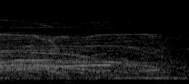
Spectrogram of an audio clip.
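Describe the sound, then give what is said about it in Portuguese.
A crowd in Bacabal shouts and cheers loudly for a couple of seconds after a song, a dense wash of overlapping voices and high whoops that tapers off slightly toward the end. “Quem gostou, dá um gritão.”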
